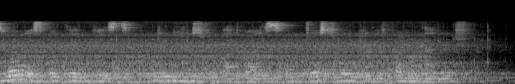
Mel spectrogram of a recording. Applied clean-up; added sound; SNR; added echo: none; Drill / Mechanisms; 1 dB; reverberation time 0.4 s.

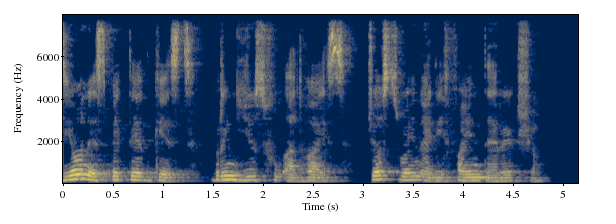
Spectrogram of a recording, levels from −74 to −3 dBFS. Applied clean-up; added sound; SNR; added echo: none; none; none; none.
